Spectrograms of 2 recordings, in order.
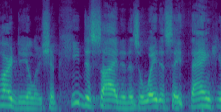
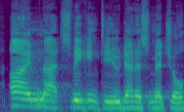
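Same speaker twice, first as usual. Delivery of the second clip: lofty, haughty, stuck-up, superior, dismissive tone; 2 semitones lower than usual. Retelling a comic strip, a little girl speaks to dennis as he walks by: haughty. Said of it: "she says haughtily".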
